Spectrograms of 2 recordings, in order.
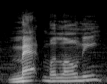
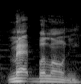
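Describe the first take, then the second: First: The surname begins with an M sound. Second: The surname begins with a B sound. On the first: This is the name as it really is. The speaker calls it right. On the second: This is how a parent mispronounced the name. The speaker calls it wrong.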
